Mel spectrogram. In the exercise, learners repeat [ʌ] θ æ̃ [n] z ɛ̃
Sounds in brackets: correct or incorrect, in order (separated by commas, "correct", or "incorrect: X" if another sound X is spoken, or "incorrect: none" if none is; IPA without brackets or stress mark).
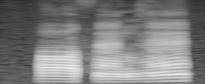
incorrect: ɑ, correct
